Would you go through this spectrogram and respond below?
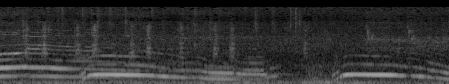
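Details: Domestic cat uttering long, plaintive meows, each rising sharply then sagging slowly downward, three drawn-out calls separated by a brief gap, over a low steady hum.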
